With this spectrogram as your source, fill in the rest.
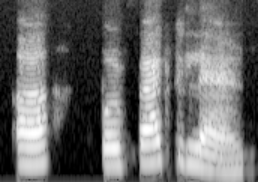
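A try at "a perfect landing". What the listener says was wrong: Landing not लैंड, landing landing okay.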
